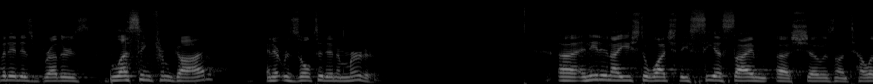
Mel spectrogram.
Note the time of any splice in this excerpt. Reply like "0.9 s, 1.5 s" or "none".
1.0 s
